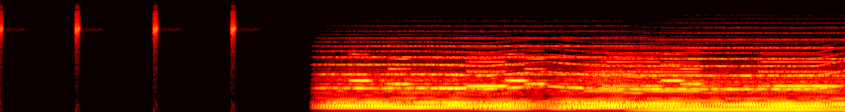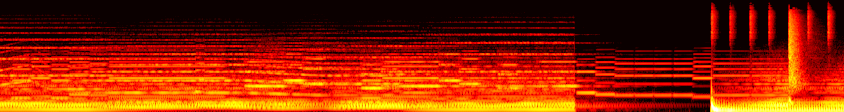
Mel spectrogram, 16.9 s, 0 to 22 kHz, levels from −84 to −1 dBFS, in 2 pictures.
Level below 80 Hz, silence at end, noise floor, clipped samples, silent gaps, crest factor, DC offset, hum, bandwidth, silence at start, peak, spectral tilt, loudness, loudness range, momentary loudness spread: -26 dBFS; 0 s; -79 dBFS; under 0.1%; none; 22 dB; under 0.1%; none; 17 kHz; 0 s; 0 dBFS; -5.5 dB/octave; -22 LUFS; 7 LU; 18 LU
